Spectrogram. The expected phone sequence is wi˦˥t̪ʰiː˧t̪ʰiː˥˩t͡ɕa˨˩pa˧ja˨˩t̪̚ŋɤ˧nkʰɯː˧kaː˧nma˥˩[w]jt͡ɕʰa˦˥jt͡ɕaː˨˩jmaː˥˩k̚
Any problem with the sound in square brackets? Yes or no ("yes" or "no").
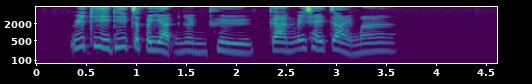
yes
